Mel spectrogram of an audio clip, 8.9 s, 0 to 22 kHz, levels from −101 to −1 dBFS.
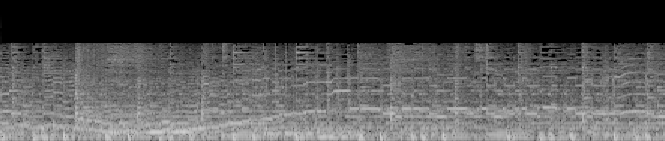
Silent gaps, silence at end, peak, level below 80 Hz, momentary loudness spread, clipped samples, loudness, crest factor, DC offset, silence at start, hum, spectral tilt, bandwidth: none; 0 s; -14 dBFS; -36 dBFS; 4 LU; under 0.1%; -29 LUFS; 14 dB; 0.1%; 0 s; none; -6 dB/octave; 7.4 kHz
